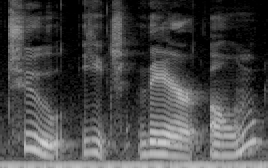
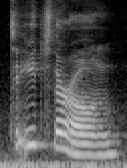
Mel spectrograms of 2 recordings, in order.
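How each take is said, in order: First: Each word is said fully and separately. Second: The word 'to' is shortened and weak. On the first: The speaker calls it wrong. "word for word, to each their own, very robotic" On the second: The speaker calls it right. "Americans tend to reduce the to"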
